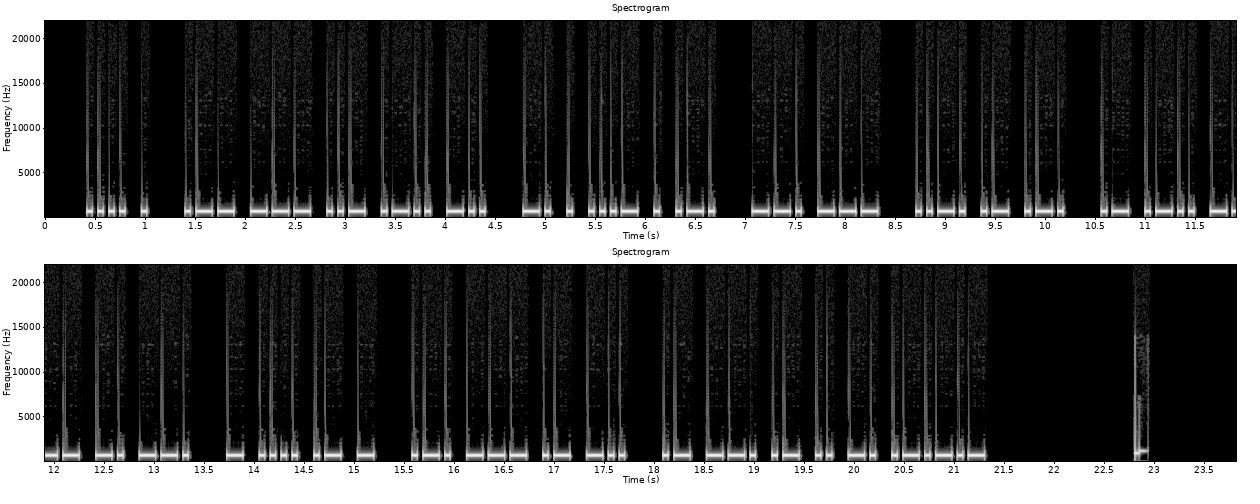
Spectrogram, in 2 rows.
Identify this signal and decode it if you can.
Morse code, heard as a keyed tone, about 22 wpm, 700 Hz. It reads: HE WOULD NEVER GO FAR ALONG THAT ROAD AGAIN.
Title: Sentences from Top 1000 Words - Review Part 2 - 22wpm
